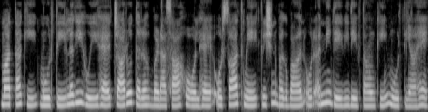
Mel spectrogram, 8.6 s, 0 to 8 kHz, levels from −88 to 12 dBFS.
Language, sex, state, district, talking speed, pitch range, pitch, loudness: Hindi, female, Chhattisgarh, Korba, 170 wpm, 190-215 Hz, 200 Hz, -17 LUFS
